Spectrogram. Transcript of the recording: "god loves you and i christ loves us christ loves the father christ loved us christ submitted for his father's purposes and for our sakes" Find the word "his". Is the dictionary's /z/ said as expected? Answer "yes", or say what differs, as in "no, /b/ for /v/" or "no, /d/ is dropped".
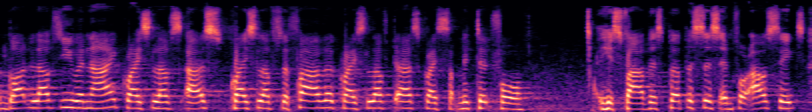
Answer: no, /s/ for /z/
